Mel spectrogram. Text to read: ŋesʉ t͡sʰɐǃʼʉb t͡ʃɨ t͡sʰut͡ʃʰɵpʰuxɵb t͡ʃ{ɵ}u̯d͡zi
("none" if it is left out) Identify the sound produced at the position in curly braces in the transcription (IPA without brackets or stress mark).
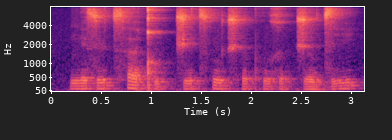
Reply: ɵ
